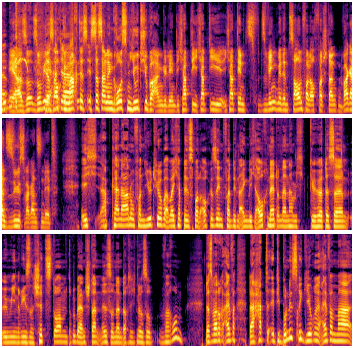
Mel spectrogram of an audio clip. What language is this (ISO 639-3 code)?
deu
